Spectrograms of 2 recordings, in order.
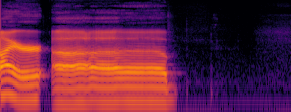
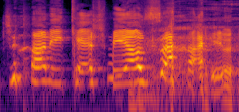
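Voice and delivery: mock high pun; 14 semitones higher, slower than usual. Silly pun delivery.

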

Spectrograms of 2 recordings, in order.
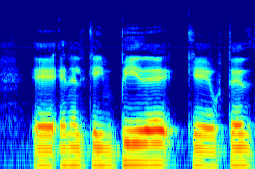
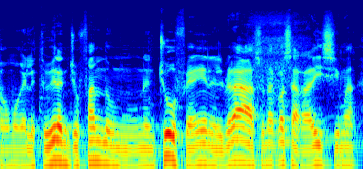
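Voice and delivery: ordinary delivery

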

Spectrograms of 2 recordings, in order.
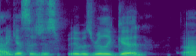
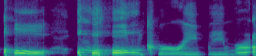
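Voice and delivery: laughing; 4 semitones higher, much slower than usual. Real, not acted. Reacting to his own reading.

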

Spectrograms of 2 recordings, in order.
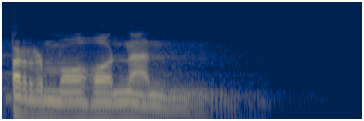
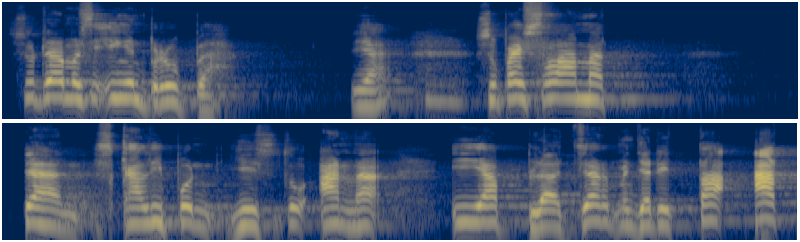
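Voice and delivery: high, pleading preacher's cry; high impassioned sermon voice; fervent preaching; 8 semitones higher, 3 dB louder than usual. Acted. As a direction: urge the congregation to pray hard. Preaching at full force.

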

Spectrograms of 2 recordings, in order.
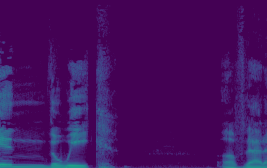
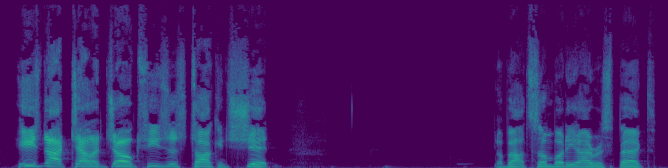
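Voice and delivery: angry retort; 7 semitones higher, 5 dB louder than usual. Retold or imitated. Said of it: "started yelling at the dude".

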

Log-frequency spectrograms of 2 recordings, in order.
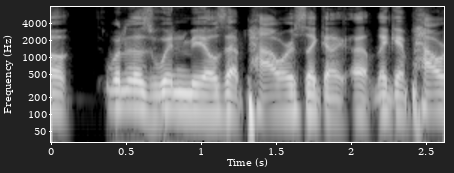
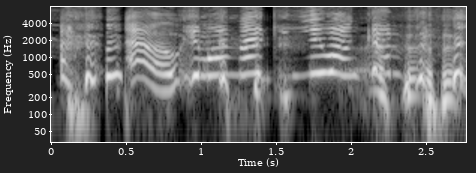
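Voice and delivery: very high, whiny mock British accent; hammed-up falsetto British accent; put-on British accent. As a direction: squeal it in a silly British voice. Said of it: "I broke into a British accent".

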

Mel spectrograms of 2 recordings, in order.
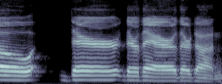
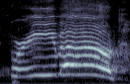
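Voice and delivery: high mock ring call; 12 semitones higher than usual. Other friend repeats the shout.

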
